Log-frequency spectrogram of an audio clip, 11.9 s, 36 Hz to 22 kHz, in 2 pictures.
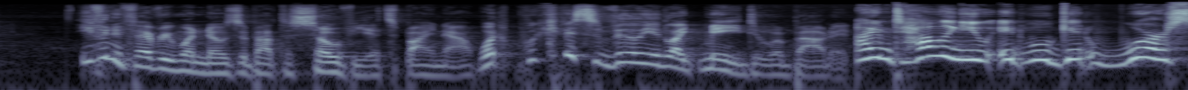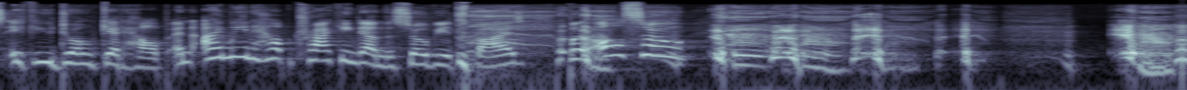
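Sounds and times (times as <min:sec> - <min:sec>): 
speech: 0:00.4 - 0:11.8
harsh rasping coughing: 0:08.2 - 0:11.8
strained breathy gasps: 0:11.0 - 0:11.4.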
